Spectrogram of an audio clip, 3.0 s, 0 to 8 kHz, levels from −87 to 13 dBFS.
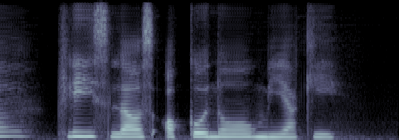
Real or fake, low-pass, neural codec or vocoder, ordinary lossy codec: fake; none; codec, 16 kHz, about 1 kbps, DyCAST, with the encoder's durations; none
